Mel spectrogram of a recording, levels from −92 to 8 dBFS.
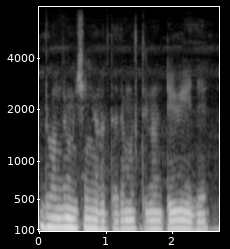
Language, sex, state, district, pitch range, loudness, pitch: Kannada, male, Karnataka, Koppal, 110-125 Hz, -14 LUFS, 115 Hz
